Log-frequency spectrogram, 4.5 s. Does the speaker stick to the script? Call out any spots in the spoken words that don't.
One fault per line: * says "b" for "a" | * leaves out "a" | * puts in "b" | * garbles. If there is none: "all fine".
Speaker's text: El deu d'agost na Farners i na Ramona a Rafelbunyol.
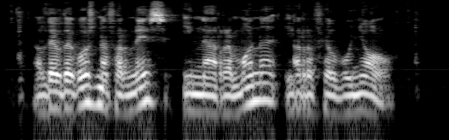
all fine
